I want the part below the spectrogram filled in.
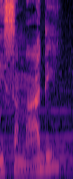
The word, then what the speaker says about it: Samedi: But his name also can be pronounced Bawen with a W, B-A-W, Bawen Samedi. And Samedi can be Samadi, because the word Samedi in French is Saturday.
